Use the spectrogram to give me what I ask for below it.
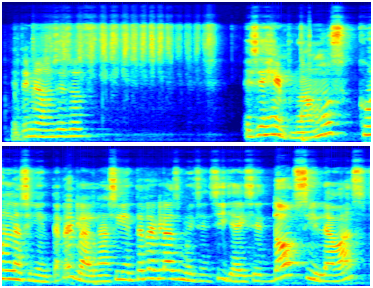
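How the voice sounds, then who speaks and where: A woman teaching an English grammar lesson, patiently checking in with her students and slowing down to spell out the examples. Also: medium pitch. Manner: patient, checks in with "¿cierto?" often.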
